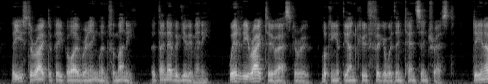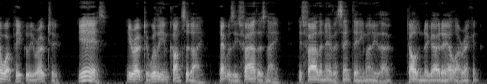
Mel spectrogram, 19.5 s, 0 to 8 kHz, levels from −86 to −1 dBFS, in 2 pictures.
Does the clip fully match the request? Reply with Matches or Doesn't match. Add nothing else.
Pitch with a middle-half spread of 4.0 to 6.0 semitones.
Matches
